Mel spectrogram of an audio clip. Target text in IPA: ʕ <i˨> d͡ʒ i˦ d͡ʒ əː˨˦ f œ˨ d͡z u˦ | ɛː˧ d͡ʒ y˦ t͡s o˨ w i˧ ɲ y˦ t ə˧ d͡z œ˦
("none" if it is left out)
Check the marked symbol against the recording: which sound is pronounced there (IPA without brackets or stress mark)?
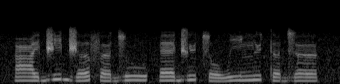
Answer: e˨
